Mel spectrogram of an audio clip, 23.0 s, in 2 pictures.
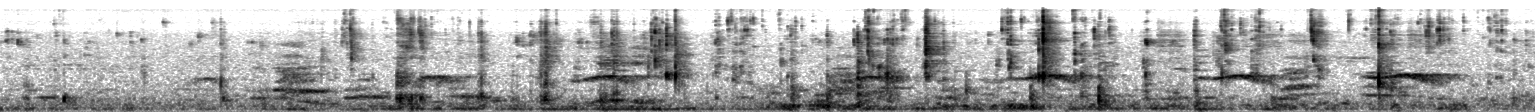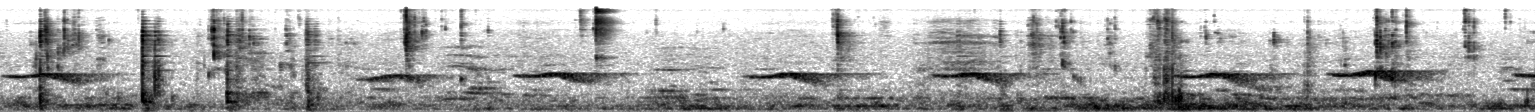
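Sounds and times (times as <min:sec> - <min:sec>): person chewing: 0:02.6 - 0:14.8, 0:17.7 - 0:22.8.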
